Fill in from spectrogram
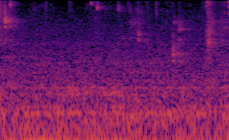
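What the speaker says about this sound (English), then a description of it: "We will empty this water." Water emptied from a basin after washing hair extensions, a continuous splashing pour with a few drip-like spatters, close and steady throughout with no talk.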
